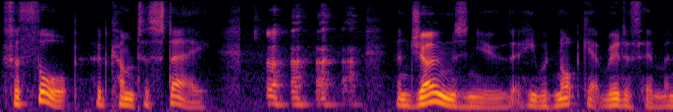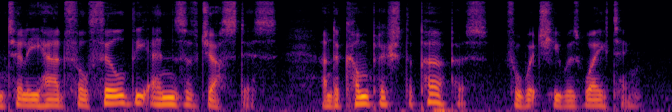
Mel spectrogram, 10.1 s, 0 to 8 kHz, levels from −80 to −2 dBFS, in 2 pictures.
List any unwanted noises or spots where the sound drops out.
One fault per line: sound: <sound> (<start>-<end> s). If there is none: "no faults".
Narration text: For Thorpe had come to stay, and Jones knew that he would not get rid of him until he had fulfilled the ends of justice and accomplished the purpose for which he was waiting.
sound: laugh (1.9-2.7 s)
